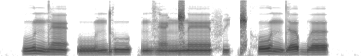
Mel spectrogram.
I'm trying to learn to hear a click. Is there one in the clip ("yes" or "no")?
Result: yes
